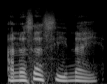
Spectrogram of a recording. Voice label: "ana sasinai", wamesa

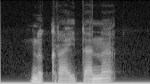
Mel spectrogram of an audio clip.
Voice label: "nkwai nanimem", Nafe (Kwamera); steps cut into earth

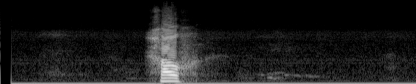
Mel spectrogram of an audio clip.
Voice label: sipakapense; father

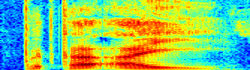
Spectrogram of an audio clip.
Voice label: "pwta ahì", apatani

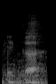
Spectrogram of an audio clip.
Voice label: bird, Ipili

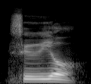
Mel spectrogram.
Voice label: "sww yo", Apatani

